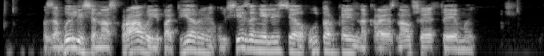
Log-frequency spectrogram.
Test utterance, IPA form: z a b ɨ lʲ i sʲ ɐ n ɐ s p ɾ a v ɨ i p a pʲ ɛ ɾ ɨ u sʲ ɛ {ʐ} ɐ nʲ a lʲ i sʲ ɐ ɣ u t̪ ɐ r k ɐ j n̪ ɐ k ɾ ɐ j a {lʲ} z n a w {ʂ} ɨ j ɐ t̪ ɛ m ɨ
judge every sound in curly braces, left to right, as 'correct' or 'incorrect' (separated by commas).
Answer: incorrect, incorrect, incorrect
